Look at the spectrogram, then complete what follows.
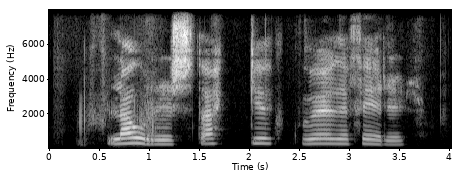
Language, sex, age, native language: Icelandic, female, 10, Icelandic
